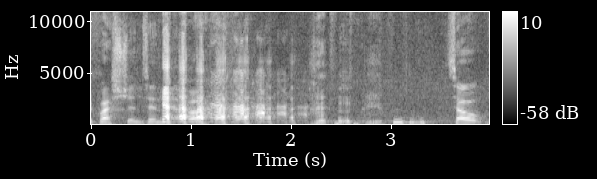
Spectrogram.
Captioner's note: laughter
